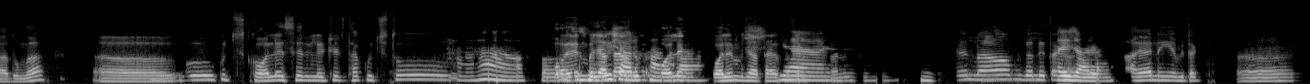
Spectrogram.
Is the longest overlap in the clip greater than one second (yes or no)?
yes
